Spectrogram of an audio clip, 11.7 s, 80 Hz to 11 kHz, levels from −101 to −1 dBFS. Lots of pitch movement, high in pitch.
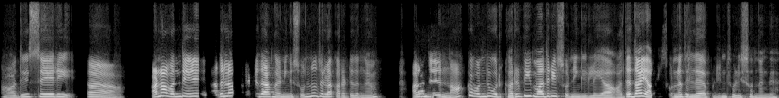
Yes: wide, 5.9 semitones; high, 240 Hz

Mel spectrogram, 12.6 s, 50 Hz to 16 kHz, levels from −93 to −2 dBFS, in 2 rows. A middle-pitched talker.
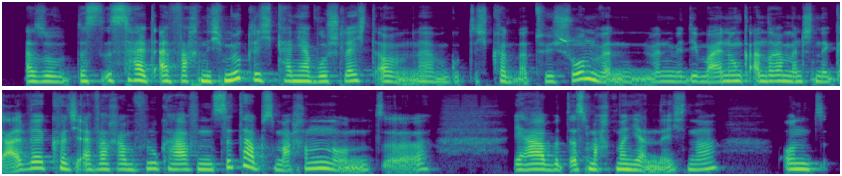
No: high, 205 Hz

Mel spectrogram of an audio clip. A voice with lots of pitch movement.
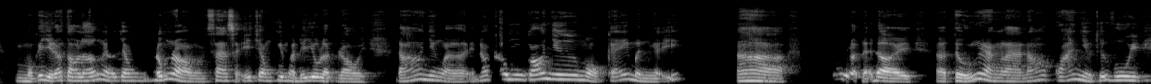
Yes: wide, 5.8 semitones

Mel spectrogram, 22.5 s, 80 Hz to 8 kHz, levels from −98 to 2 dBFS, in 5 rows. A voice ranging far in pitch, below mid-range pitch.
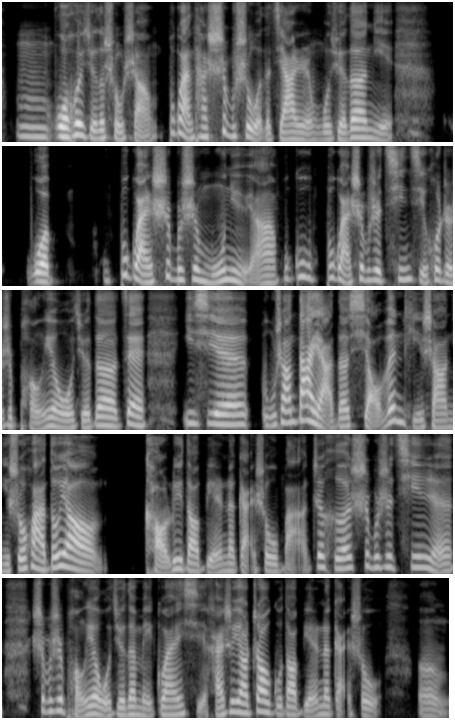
No: wide, 5.9 semitones; medium, 185 Hz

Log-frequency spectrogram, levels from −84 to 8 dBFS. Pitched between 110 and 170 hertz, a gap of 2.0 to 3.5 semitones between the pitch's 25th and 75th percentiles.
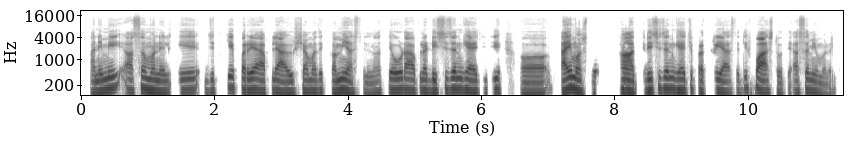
Yes: medium, 140 Hz; narrow, 2.4 semitones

